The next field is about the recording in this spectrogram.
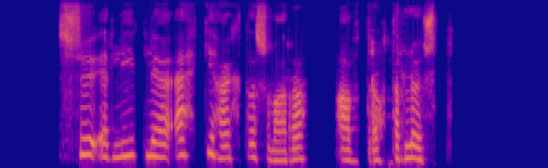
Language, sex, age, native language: Icelandic, female, 30-39, Icelandic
